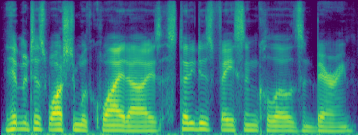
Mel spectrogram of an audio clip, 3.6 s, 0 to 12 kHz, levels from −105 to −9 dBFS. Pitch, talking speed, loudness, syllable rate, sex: 125 Hz, 235 wpm, -20 LUFS, 5.8 syllables/s, male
